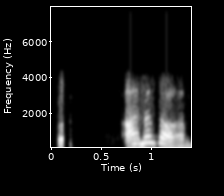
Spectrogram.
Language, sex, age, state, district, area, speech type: Kashmiri, female, 45-60, Jammu and Kashmir, Srinagar, rural, conversation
